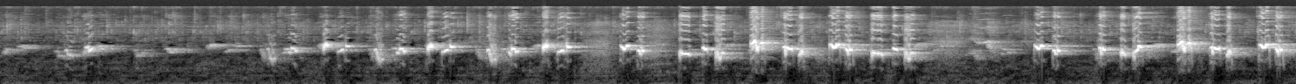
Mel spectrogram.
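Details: Lure song of a sooty-headed bulbul, used to draw replies from other bulbuls: a run of quick, gurgling slurred notes that starts sparse and grows into a dense, steady chatter of repeated phrases.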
